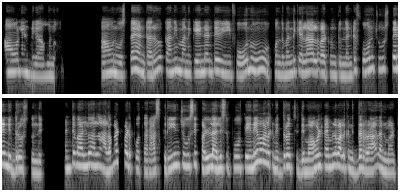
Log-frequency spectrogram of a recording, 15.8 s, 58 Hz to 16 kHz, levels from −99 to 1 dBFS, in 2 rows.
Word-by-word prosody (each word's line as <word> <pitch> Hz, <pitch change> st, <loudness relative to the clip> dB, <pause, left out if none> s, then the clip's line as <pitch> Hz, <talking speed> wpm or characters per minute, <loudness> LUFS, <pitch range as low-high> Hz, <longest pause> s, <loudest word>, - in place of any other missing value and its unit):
అవునండి. 225 Hz, -4 st, -5 dB
అవును. 180 Hz, 0 st, -9 dB, 1.0 s
అవును 220 Hz, 0 st, -2 dB
వస్తాయంటారు. 215 Hz, 0 st, 0 dB, 0.2 s
కానీ 230 Hz, +2 st, -1 dB
మనకేంటంటే 225 Hz, +2 st, 0 dB, 0.2 s
ఈ -, -, -2 dB
ఫోను 225 Hz, +7 st, -4 dB, 0.4 s
కొంతమందికెలా 210 Hz, +3 st, -2 dB
అలవాటుంటుందంటే 200 Hz, -2 st, -2 dB
ఫోను 255 Hz, +4 st, -4 dB
చూస్తేనే 280 Hz, +1 st, +4 dB
నిద్రొస్తుంది. 215 Hz, -5 st, -3 dB, 0.5 s
అంటే 220 Hz, +6 st, -1 dB
వాళ్ళు 260 Hz, +1 st, +3 dB
అలా 260 Hz, -1 st, 0 dB
అలవాటు 245 Hz, -, 0 dB
పడిపోతారు. 210 Hz, -8 st, -2 dB
ఆ -, -, +1 dB
స్క్రీన్ 220 Hz, +7 st, 0 dB
చూసి 255 Hz, +1 st, +3 dB
కళ్ళలిసిపోతేనే 230 Hz, +2 st, +3 dB
వాళ్ళకి 300 Hz, -7 st, +2 dB
నిద్రొచ్చుద్ది. 205 Hz, -2 st, -2 dB
మామూలు 235 Hz, +7 st, +3 dB
టైమ్‌లో 245 Hz, +3 st, +3 dB
వాళ్ళకి 235 Hz, -3 st, +2 dB
నిద్దర 220 Hz, +6 st, +3 dB
రాదనమాట. 190 Hz, -6 st, -1 dB
225 Hz, 110 wpm, -26 LUFS, 200-245 Hz, 1.0 s, చూస్తేనే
